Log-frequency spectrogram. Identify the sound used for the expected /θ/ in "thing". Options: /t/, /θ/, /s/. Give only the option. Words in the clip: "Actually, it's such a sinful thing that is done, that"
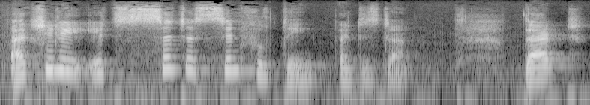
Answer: /t/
